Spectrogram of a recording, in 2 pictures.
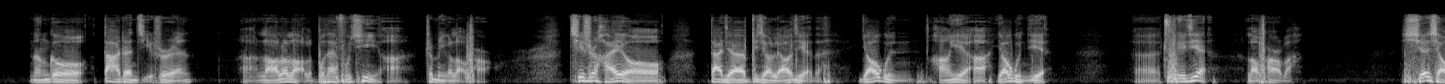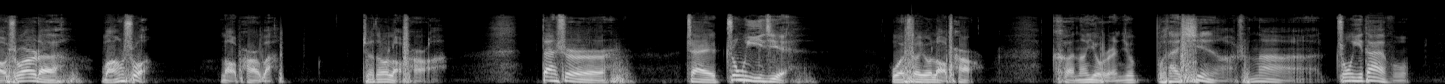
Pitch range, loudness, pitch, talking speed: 100-140 Hz, -16 LUFS, 110 Hz, 195 characters per minute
